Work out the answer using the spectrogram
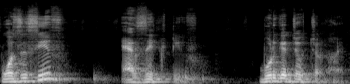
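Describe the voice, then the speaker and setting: A man's voice: medium pitch, normal speed. Guy teaching grammar at a board, voice jumps up and down a lot, keeps asking if you got it. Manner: lively, asks checking questions again and again. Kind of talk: classroom lesson at a whiteboard.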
